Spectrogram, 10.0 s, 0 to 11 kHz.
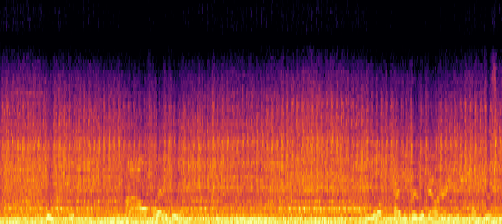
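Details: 2001 Pontiac Trans Am WS6 with a roughly 500hp cammed LS1 on its first start since dyno break-in, still untuned on stock injectors and MAF: loud, rough, rhythmically loping choppy idle from the big cam, otherwise running healthy.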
